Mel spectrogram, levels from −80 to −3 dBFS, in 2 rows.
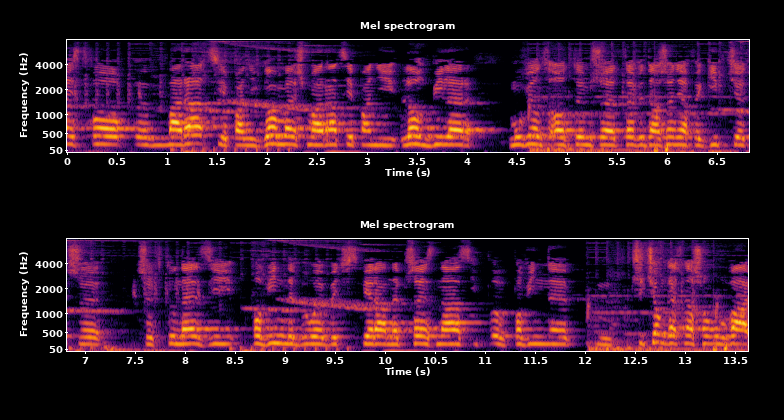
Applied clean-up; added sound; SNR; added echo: classical method WPE with log-MMSE.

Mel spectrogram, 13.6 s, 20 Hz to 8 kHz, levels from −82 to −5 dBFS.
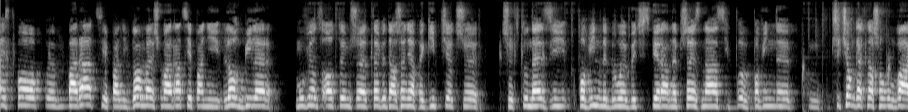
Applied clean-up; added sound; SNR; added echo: neural mask model DeepFilterNet 3.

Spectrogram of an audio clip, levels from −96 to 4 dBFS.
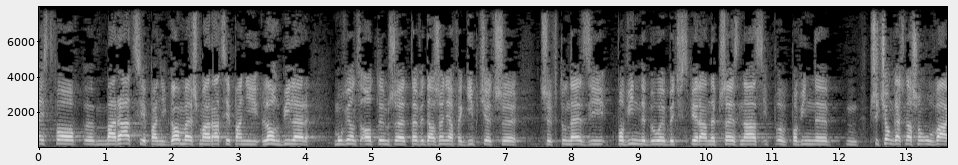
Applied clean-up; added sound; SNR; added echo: none; none; none; none.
